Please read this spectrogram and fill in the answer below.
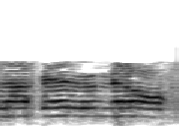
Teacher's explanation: لبالمرصاد الراء تكون ساكنة بعد كسر أصلي متصل بها، لبالمرصاد الراء تفخم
